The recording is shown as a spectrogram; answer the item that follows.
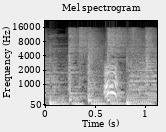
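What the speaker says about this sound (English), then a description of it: "Oh, look, a dog." A dog barks and yips in a quick series of short, sharp bursts up close, with one higher whining yelp in the middle and no talking.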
